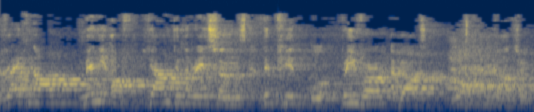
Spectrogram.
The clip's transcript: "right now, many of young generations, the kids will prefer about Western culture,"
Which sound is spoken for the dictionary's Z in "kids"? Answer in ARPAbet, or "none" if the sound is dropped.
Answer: none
